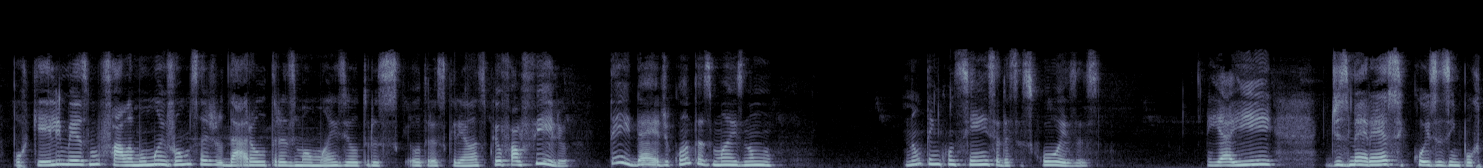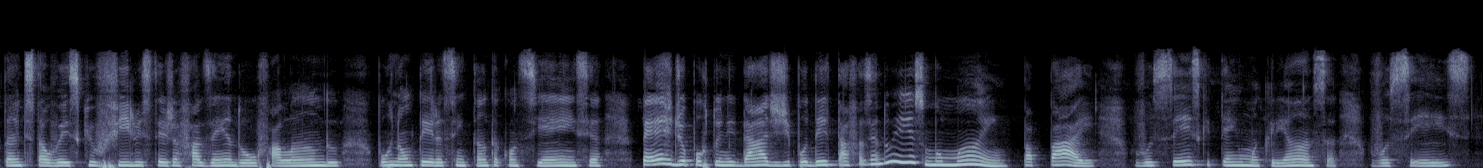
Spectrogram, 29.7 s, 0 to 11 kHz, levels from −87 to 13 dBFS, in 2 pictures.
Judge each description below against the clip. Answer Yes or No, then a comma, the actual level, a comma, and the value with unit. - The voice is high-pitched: Yes, high, 215 Hz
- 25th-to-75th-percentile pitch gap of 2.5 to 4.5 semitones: Yes, average, 3.7 semitones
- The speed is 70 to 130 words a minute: Yes, average, 125 wpm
